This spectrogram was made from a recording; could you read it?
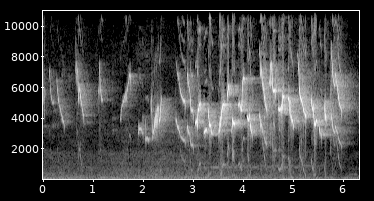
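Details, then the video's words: A lure recording of white-eye song for night and morning. Scattered thin, falling chirps gradually speed up into an excited, very high, chattering warble of rapid slurred notes that stays loud before tapering off at the end. "Masteran pleci, cocok untuk malam dan pagi, langsung nyaut"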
